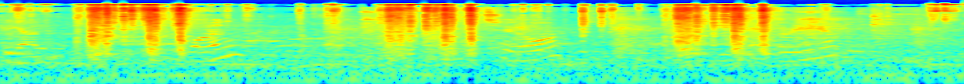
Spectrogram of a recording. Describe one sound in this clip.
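Candy rattles down a chute inside a vending machine.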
